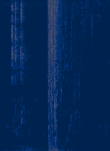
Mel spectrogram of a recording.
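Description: A sniper rifle fires a single loud shot in a video game.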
